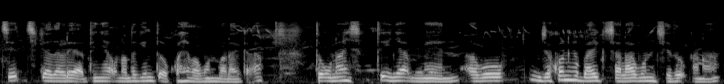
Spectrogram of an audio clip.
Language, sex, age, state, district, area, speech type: Santali, male, 18-30, West Bengal, Purulia, rural, spontaneous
